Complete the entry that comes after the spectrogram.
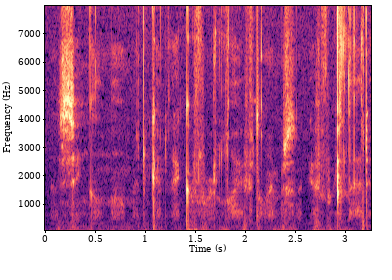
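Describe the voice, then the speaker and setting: A man whispers. His pace is moderate. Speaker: ASMR creator. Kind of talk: sleep story, bedtime story reading. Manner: whispered, soft-spoken.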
